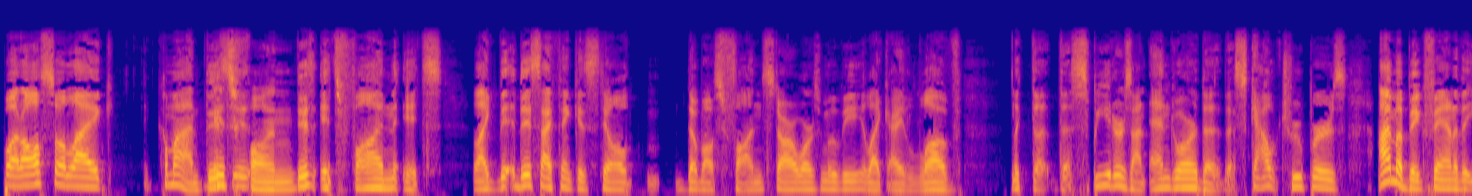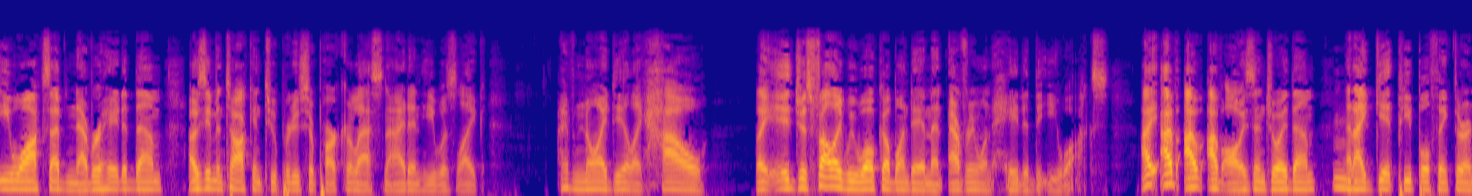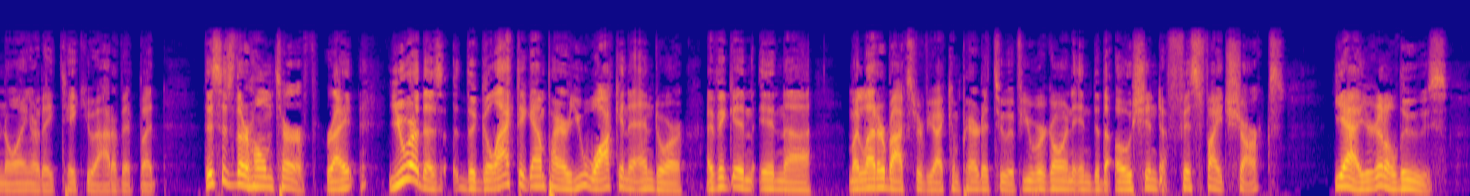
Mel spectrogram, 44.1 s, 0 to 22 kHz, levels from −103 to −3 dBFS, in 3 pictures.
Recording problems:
garbled, watery; slightly; nothing above 10.5 kHz

